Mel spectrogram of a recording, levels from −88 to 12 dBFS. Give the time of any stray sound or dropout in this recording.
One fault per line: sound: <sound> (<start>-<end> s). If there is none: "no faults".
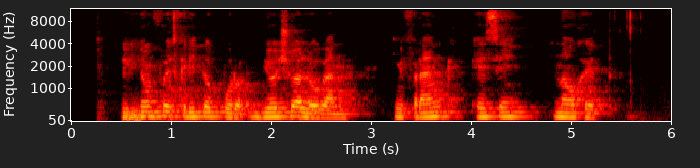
no faults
